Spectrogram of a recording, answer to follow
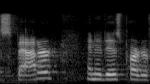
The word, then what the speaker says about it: spatter: thing with the pronunciation it is not splatter there's no L in there it is called blood spatter and it is part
